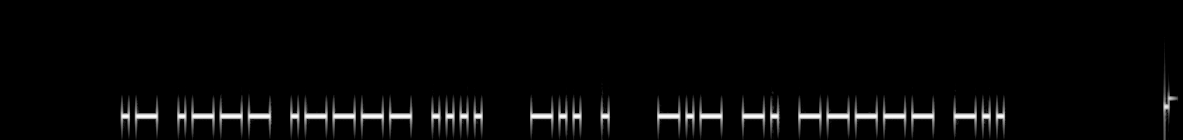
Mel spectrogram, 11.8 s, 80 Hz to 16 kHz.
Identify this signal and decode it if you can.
Morse code, heard as a keyed tone, about 17 wpm, 700 Hz. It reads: AJ1H DE KN0D
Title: USA Callsign DE Callsign - 4 Characters - 17wpm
